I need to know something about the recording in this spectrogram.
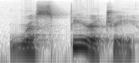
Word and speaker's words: respiratory: and that sounds like respiratory respiratory um um uh and then also instead of Tori they and they pronounce it with tree so they reduce the Tory those two syllables to one syllable um respiratory respiratory um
